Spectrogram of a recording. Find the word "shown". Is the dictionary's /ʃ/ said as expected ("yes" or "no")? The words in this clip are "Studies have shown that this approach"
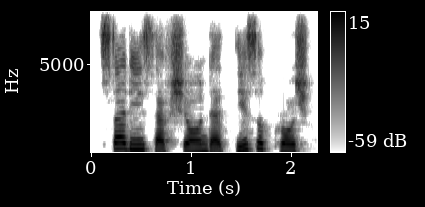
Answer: yes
